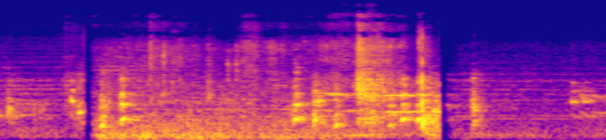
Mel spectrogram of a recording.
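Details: Hen-style clucking in a short burst of rapid, uneven, gravelly clucks, several per second, framed by abrupt quiet gaps at the start and end.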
